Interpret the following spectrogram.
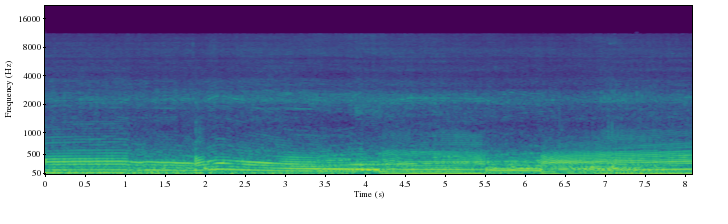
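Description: Suzuki GSX-R125's single-cylinder engine running through an aftermarket muffler, heard from the bike while riding: the engine note drops and picks up again with throttle and gear changes, then rises steadily near the end as the bike accelerates.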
